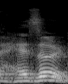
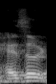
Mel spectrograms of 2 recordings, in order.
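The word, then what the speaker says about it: hazard: जिसको हम डेंजर या हैजर्ड, देखिए इसका प्रोनाउंसिएशन है हैजर्ड, हैजार्ड नहीं बोले, हैजर्ड, नो, बड़ा इंपॉर्टेंट सा वर्ड है।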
